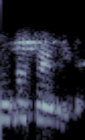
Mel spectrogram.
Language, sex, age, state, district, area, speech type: Malayalam, female, 18-30, Kerala, Alappuzha, rural, conversation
